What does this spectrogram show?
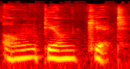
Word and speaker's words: Teong Kiat: My full name is Teong Kiat. Yeah. Thank you very much. Can you spell it for me?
